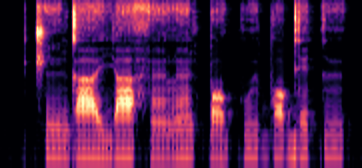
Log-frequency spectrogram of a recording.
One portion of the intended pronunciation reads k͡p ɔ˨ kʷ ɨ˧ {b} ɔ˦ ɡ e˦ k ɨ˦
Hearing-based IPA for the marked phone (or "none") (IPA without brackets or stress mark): b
